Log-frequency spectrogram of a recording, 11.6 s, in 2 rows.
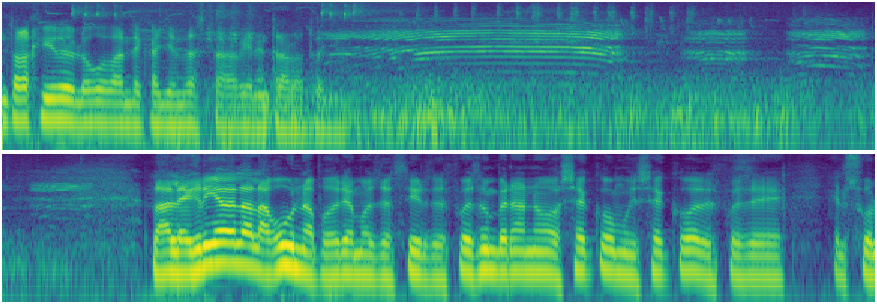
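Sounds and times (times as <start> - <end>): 
speech: 0.0 - 2.7, 6.8 - 11.6
red deer stag bellowing during rut in the Sierra de los Alcornocales: 1.4 - 6.6.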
